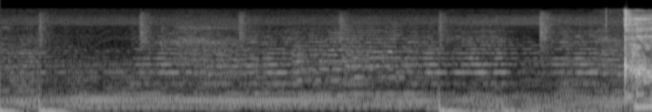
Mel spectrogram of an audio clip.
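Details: Soft, sustained music with low throbbing tones and a few sharp knocks; no animal voices are heard.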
